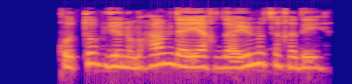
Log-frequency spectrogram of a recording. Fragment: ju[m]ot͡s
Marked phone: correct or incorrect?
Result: incorrect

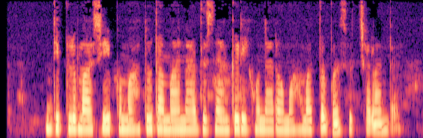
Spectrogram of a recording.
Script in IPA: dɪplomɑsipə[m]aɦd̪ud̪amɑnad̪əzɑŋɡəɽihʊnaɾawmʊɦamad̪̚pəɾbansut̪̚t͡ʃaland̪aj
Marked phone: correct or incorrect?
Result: correct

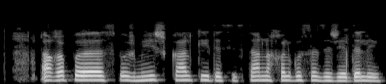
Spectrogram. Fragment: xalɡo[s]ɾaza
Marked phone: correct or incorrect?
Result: correct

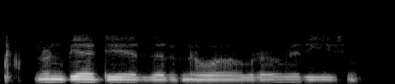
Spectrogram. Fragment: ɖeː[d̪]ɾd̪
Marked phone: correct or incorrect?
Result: incorrect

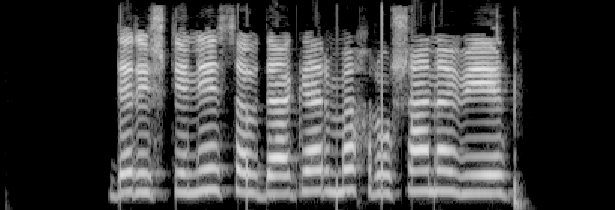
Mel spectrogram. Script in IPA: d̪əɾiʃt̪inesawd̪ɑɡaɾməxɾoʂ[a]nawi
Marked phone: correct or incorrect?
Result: incorrect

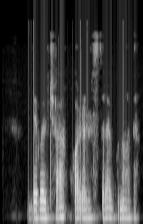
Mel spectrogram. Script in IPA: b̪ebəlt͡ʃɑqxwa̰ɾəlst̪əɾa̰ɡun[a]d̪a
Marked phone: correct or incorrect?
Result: incorrect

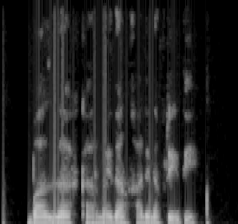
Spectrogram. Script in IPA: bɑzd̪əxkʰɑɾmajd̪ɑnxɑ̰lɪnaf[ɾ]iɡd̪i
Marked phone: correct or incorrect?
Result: correct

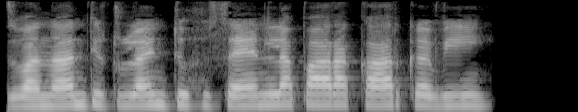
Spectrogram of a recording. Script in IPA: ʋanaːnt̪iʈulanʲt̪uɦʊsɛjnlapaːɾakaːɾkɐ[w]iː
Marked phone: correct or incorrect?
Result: incorrect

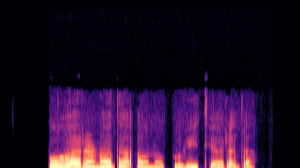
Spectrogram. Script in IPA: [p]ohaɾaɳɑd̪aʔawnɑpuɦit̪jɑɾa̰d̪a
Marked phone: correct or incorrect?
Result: correct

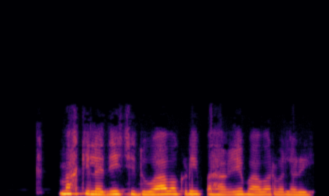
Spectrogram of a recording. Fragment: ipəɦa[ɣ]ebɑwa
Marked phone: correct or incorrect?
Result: correct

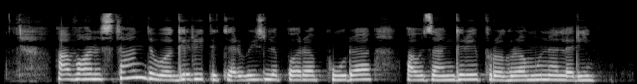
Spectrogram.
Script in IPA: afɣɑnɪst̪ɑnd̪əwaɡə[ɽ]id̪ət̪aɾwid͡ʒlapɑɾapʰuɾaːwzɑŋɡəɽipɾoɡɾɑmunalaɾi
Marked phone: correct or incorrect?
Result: incorrect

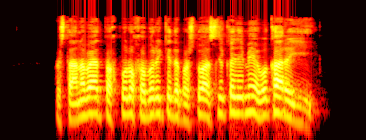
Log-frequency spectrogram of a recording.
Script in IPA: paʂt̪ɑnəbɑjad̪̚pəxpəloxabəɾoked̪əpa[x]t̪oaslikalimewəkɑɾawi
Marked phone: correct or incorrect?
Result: incorrect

